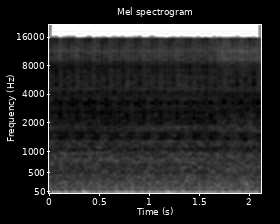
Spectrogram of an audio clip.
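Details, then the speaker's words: 2008 Mitsubishi Strada Triton GLS diesel at idle with injector one refitted: a hard tak-tak knock on a rough idle that gets louder with injector one in and is absent when cylinders 2-4 are tested; likely piston slap, cylinder one. "jadi teman-teman apabila Pati pasang injektor nomor satu teman-teman suaranya tambah keras ya Jadi untuk Puppy coba untuk nomor 2 3 dan 4 ini suaranya tidak ada ia Jadi kemungkinan besar ini terletak pada penyakit di piston nomor satu seperti itu ya"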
